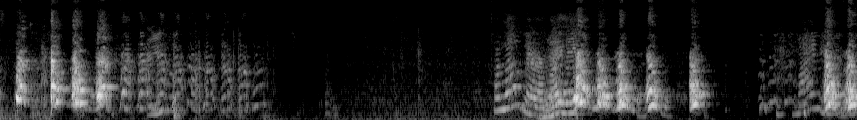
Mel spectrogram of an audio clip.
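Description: Young women talk with animation close by.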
